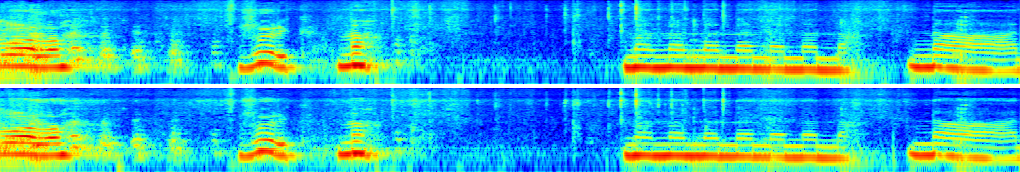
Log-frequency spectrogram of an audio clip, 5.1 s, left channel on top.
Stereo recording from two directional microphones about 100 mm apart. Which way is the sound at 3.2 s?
25° left (ahead or behind).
